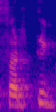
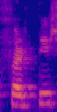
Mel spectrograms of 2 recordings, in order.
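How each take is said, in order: First: The word ends with a hard k sound. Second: The word ends with a soft ch sound. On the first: "कुछ लोग उसको फर्तिक बोलते हैं" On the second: "कुछ लोग फर्तिश"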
